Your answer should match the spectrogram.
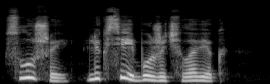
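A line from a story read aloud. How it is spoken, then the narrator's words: Quiet, cow speaking. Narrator (Russian): тихо сказала корова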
